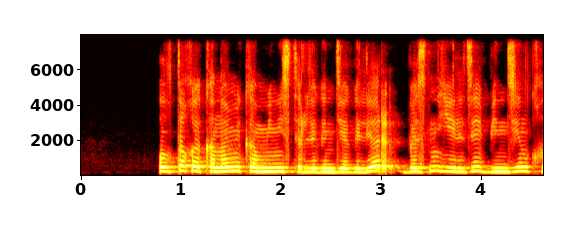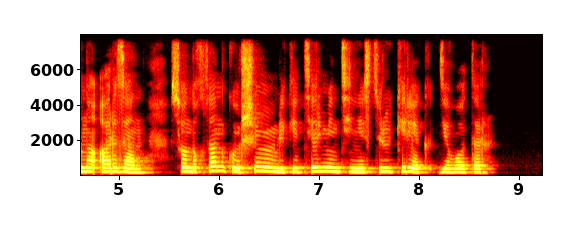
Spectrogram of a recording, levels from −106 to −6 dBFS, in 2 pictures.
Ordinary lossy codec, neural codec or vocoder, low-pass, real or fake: none; none; none; real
